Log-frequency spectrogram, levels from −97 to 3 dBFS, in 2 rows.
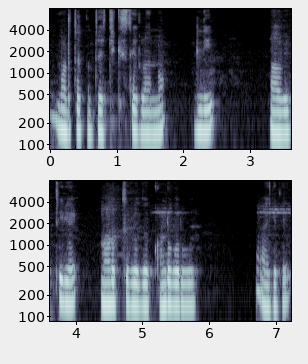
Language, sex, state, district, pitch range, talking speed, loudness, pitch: Kannada, male, Karnataka, Raichur, 145-160 Hz, 75 wpm, -21 LUFS, 150 Hz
